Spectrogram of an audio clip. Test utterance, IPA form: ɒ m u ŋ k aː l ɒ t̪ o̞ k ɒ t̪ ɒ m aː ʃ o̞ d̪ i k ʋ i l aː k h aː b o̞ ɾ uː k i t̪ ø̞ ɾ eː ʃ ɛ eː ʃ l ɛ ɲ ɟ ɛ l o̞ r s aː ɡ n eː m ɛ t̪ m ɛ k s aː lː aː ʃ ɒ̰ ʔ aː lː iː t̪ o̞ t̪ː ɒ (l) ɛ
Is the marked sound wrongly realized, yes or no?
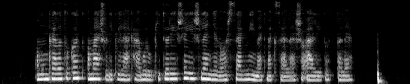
no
